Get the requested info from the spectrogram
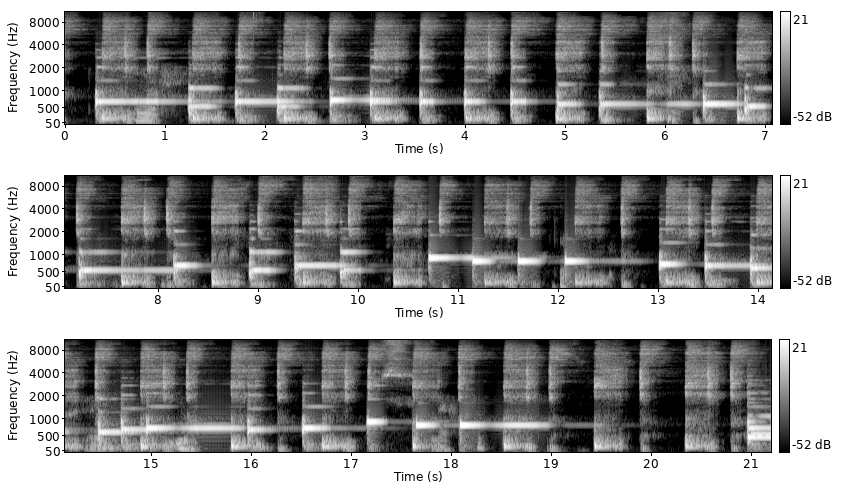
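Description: Casio Tone Bank electronic keyboard playing a march: a simple one-note melody over a steady built-in drum rhythm of about two beats a second. It is the keyboard playing back a part programmed into it.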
